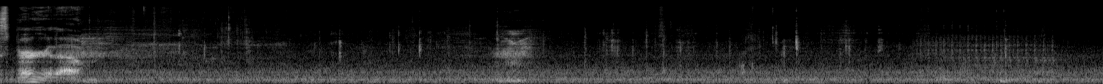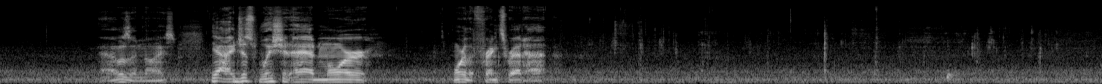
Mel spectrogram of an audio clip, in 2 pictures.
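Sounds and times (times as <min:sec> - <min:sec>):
man chewing food: 0:00.7 - 0:10.6, 0:16.5 - 0:22.0.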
